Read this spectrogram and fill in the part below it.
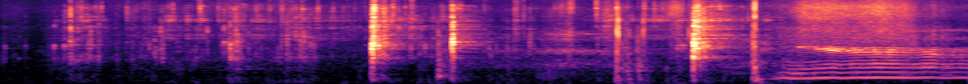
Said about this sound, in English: That's a nice car, you can chew that one. Those wheels look so tasty.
